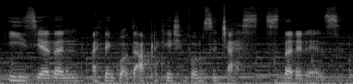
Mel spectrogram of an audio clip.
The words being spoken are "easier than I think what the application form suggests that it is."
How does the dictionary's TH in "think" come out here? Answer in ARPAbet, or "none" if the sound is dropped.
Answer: TH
